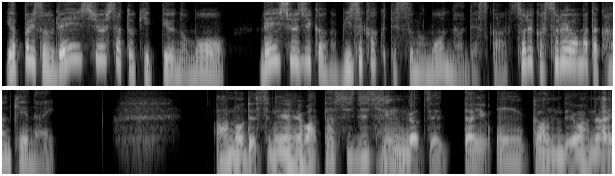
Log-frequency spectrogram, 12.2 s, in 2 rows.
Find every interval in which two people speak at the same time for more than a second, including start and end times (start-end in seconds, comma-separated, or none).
none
